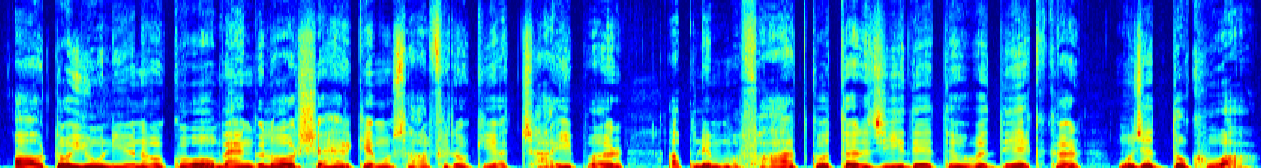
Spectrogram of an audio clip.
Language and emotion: Urdu, sad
